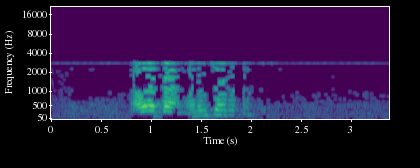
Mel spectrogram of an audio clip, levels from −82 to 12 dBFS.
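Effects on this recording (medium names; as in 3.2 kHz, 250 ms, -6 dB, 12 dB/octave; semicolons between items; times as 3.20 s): a buzz of ramps at a fixed pitch in blocks of 16 samples; tremolo triangle 2 Hz, depth 40%; MP3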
